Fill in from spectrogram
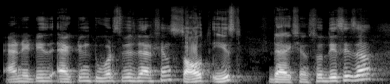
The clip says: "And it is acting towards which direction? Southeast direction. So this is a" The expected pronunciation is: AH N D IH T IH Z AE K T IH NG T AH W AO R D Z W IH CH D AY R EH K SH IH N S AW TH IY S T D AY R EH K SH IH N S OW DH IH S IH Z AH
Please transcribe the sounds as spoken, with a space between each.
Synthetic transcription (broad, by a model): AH N D IH T IH Z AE K T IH NG T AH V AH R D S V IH S D AY R EH K SH IH N S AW T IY S T D AY R EH K SH IH N S OW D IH S IH Z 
